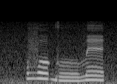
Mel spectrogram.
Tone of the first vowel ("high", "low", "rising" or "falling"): high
